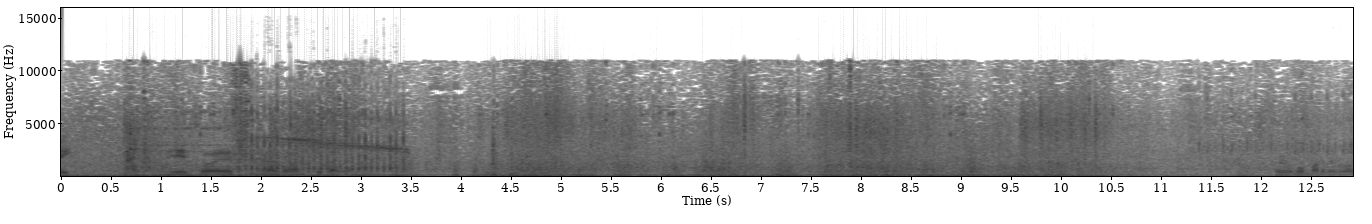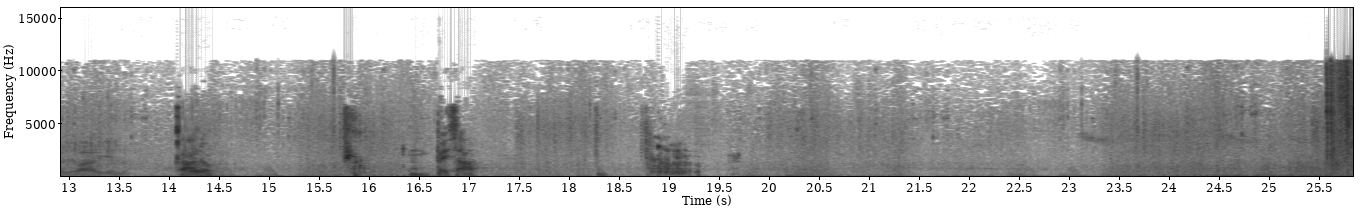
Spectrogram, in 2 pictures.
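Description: Wind rushes loudly past a falling parachutist.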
